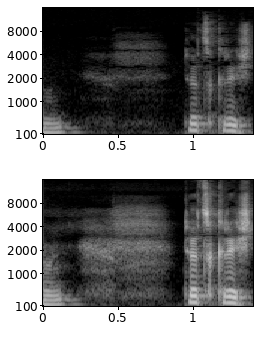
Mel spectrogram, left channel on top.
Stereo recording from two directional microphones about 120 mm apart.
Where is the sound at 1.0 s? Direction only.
30° left (ahead or behind).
